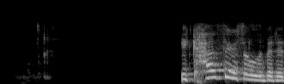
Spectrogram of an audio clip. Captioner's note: mouse clicking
